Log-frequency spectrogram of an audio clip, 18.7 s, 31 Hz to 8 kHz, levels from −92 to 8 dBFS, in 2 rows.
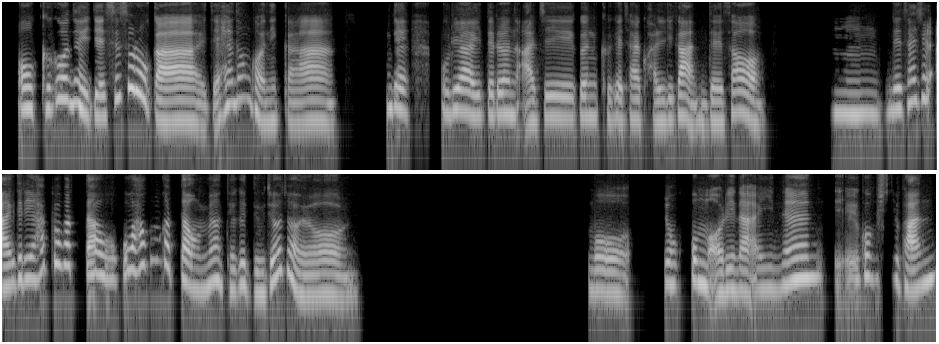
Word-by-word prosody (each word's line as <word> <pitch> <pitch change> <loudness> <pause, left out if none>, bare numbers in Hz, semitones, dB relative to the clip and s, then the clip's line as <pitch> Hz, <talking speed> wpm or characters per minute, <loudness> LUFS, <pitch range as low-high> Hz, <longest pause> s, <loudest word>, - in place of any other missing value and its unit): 어. 240 +1 +4
그거는 280 +3 +1
이제 185 -3 +1
스스로가 160 - +5
이제 130 - -5
해 275 +4 -1
놓은 325 +1 -5
거니까. 155 - -2 0.5
근데 235 -3 -1 0.3
우리 220 +1 0
아이들은 195 0 0
아직은 180 +2 -2
그게 160 -1 -5
잘 165 +1 -3
관리가 160 +4 -1
안 140 -3 -2
돼서 155 +1 -1 0.7
음 200 0 -3
근데 225 +2 0
사실 310 +5 -2
아이들이 250 +6 +2
학교 365 - 0
갔다 390 -6 +2
오고 250 +4 -1
학원 430 +6 -2
갔다 255 - +2
오면 205 +6 -2
되게 180 +4 -2
늦어져요. 150 - -1 2.3
뭐 160 -5 -1 0.3
쪼끔 215 +1 0
어린 170 +1 0
아이는 210 +11 +1
7:30 240 -5 0
200 Hz, 235 characters per minute, -23 LUFS, 160-245 Hz, 2.3 s, 스스로가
